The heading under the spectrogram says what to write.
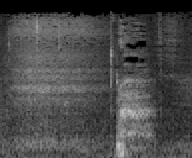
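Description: A single sharp, deep sniff through the nose, inhaling the aroma of a white wine, fairly loud, lasting under half a second against a soft background hiss. No one speaks.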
